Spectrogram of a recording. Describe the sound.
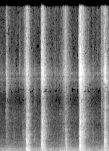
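Tarot cards being shuffled in a series of short, crisp riffling bursts, several in a row at a fairly even rhythm, soft and alone with no talk.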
